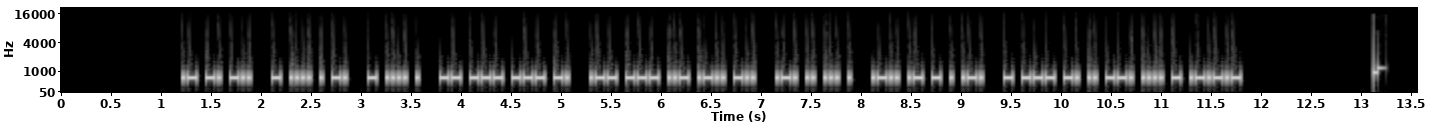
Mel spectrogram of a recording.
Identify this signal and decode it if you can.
Morse code, heard as a keyed tone, about 37 wpm, 700 Hz. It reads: AND THEN THE MOON WOULD RISE LATER TONIGHT.
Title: Sentences from Top 1000 Words - Review Part 6 - 40wpm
